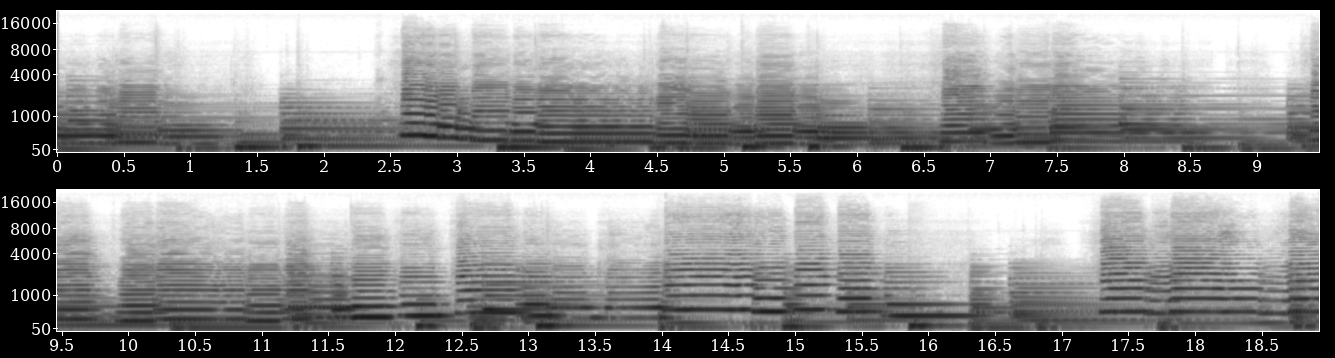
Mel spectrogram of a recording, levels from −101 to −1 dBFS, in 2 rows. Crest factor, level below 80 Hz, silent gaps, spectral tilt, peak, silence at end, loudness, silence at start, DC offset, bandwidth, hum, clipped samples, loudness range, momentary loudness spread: 16 dB; -38 dBFS; none; -7.5 dB/octave; -4 dBFS; 0 s; -20 LUFS; 0 s; under 0.1%; 12.5 kHz; none; under 0.1%; 5 LU; 9 LU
